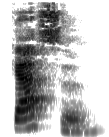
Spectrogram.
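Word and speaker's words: castle: sketch stitch वच चच जब स्पेलिंग्स में एस टी ई एन या एस टी एल ई हो तब भी टी साइलेंट होता है for example फसन listen Moin कैसल हसल विसल कुछ शब्द जो फ्रेंड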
